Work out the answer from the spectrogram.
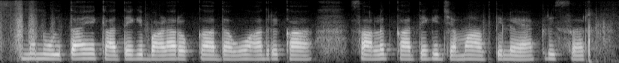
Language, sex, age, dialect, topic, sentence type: Kannada, female, 18-24, Dharwad Kannada, banking, question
